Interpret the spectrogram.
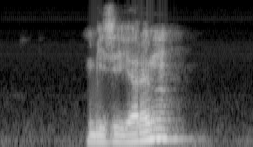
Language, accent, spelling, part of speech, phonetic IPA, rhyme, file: German, Austria, Miseren, noun, [miˈzeːʁən], -eːʁən, De-at-Miseren.ogg
- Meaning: plural of Misere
